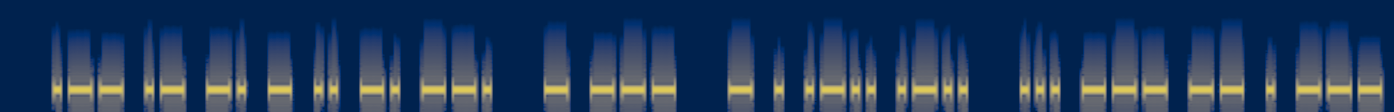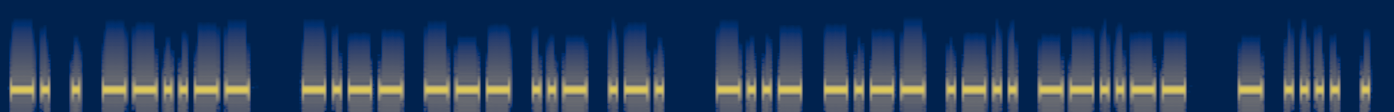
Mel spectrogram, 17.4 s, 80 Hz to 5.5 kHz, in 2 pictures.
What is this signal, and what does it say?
Morse code, heard as a keyed tone, about 25 wpm, 600 Hz. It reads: WANTING TO TELL SOMEONE, YOUR XYL, THE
